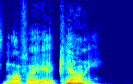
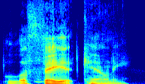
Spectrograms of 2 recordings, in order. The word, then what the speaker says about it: Lafayette County: And so you may think that it is Lafayette County, right? But no, in Mississippi, they pronounce it Lafayette County.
